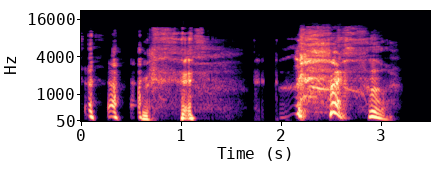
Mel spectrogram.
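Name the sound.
coughing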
